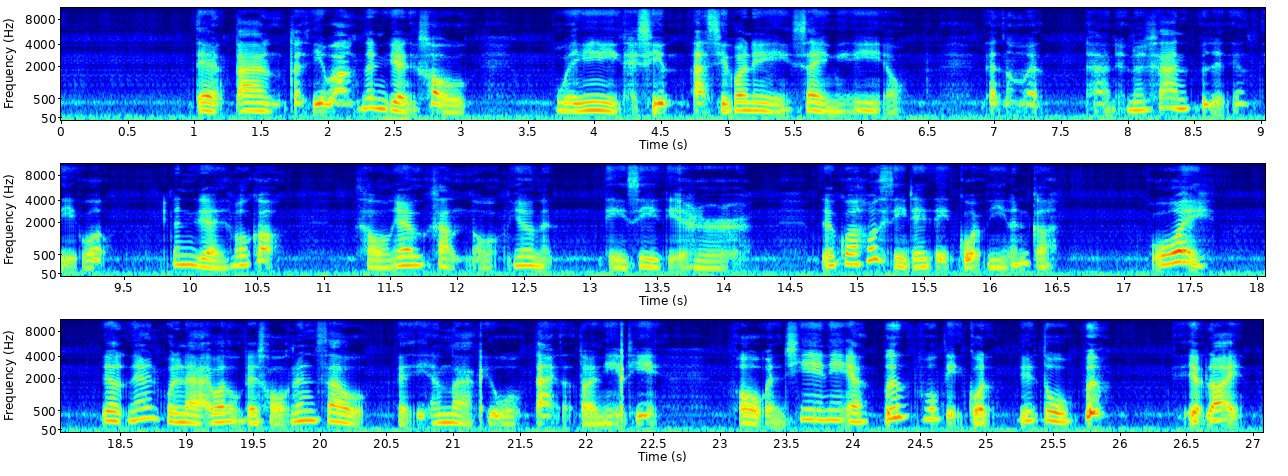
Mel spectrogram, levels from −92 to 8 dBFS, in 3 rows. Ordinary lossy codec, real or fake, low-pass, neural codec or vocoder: none; fake; none; autoencoder, 22.05 kHz, a latent of 192 numbers a frame, VITS, trained on many speakers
